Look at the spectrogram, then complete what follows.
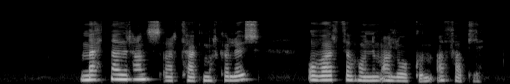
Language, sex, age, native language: Icelandic, female, 50-59, Icelandic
